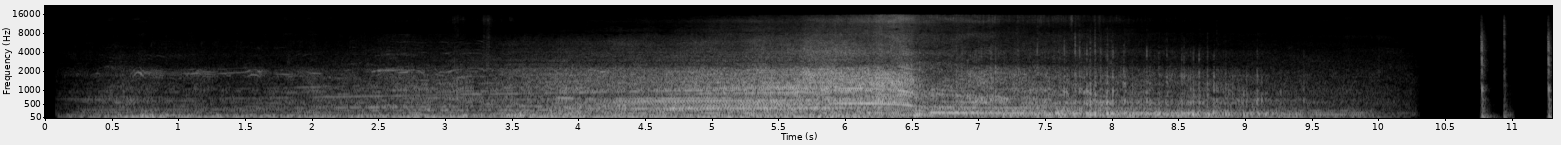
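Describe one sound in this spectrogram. A race car engine roars louder as the car speeds closer, then drops in pitch as it passes and fades away.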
